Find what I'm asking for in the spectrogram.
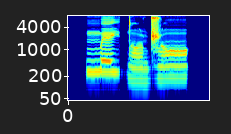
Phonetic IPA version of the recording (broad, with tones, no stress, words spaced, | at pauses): mɛ˦jdɔ̃˨ɖ͡ʐɔ̃˧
